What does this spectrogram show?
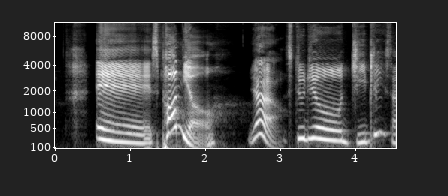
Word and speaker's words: Ghibli: Studio Ghibli, is that how you say it?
